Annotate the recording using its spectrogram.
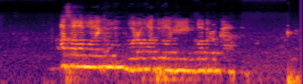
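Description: A man's voice booms through loudspeakers.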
